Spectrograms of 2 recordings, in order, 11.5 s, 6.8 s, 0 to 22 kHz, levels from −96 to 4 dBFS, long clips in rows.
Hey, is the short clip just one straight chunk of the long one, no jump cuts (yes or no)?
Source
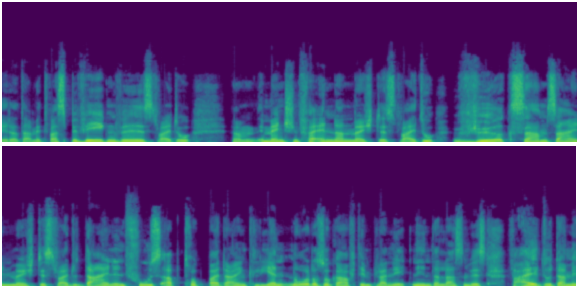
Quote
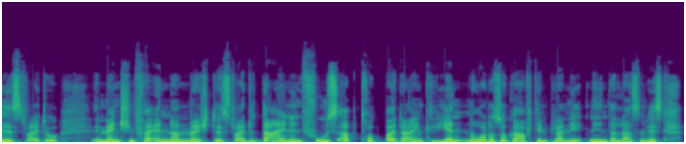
no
